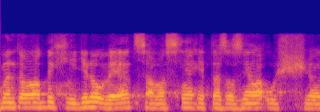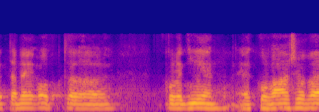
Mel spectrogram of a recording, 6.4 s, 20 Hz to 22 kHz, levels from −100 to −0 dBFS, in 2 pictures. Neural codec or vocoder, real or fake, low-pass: codec, 16 kHz, 2 kbps, FreqCodec, smaller model; fake; 7.2 kHz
